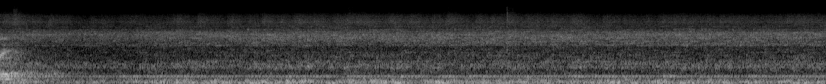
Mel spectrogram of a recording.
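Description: A steady mechanical hum with one constant mid-low tone running through it, unchanging for the whole stretch.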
